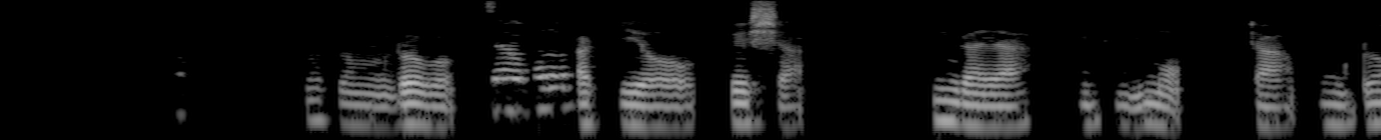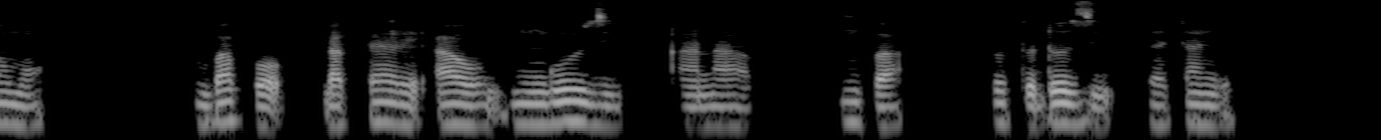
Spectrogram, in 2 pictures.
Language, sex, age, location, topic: Swahili, male, 36-49, Wajir, health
